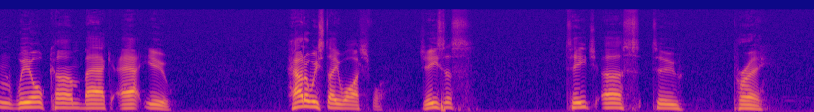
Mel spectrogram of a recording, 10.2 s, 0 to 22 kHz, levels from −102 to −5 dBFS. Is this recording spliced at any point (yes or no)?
yes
